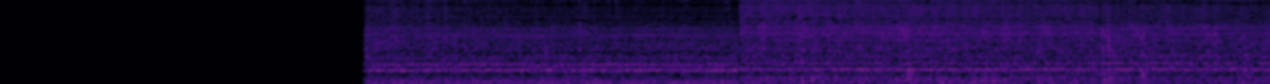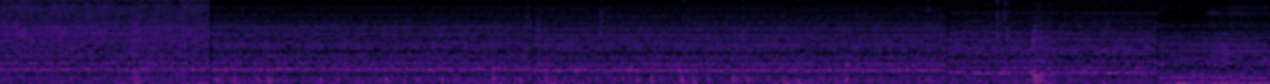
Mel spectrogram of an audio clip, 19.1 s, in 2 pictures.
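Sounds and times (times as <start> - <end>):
food sizzling in a frying pan: 2.8 - 11.2
lentils simmering: 2.8 - 17.1.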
